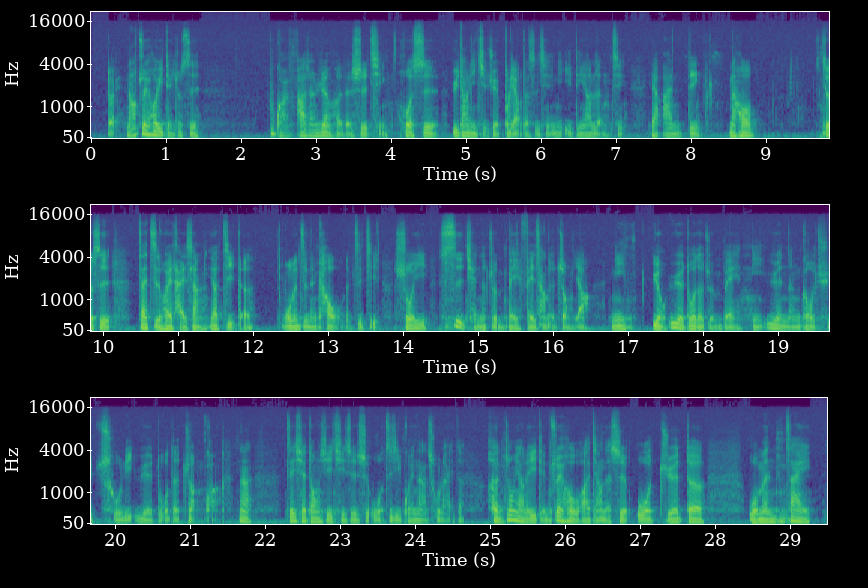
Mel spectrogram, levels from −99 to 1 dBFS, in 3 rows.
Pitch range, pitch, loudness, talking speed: 85-105 Hz, 95 Hz, -23 LUFS, 255 characters per minute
